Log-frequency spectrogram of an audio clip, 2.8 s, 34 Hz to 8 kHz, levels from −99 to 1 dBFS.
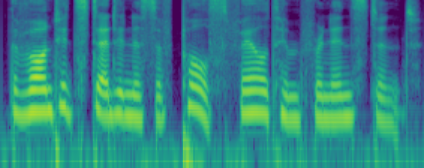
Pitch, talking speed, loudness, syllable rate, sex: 195 Hz, 210 wpm, -20 LUFS, 6.0 syllables/s, female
